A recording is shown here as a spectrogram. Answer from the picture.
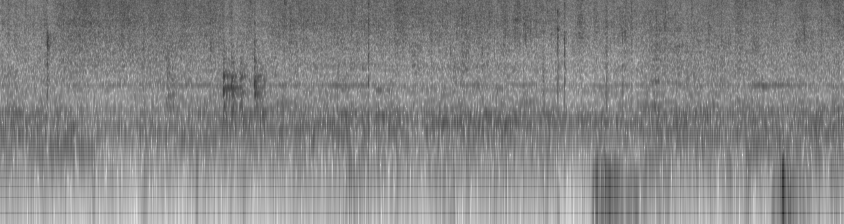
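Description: Head-on shrimp sizzling steadily in canola oil in a screaming hot pan, with a few light clicks of metal tongs moving them in the pan. A couple of dull low thumps come in the last two seconds.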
